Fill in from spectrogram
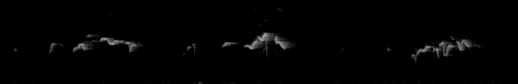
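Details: Red-whiskered bulbul used as a decoy in a fight trap set for wild mountain bulbuls, giving three short bright warbled phrases of slurred notes, each about half a second long and spaced roughly a second and a half apart, against a faint steady high hiss.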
